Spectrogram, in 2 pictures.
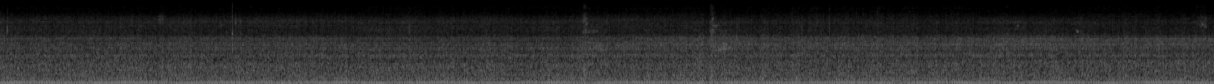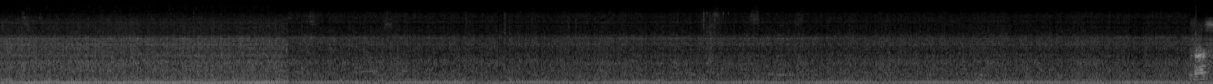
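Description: Steady engine hum and road noise inside a moving tour coach's cabin. The sound drops to a lower, duller level about two-thirds of the way in.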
